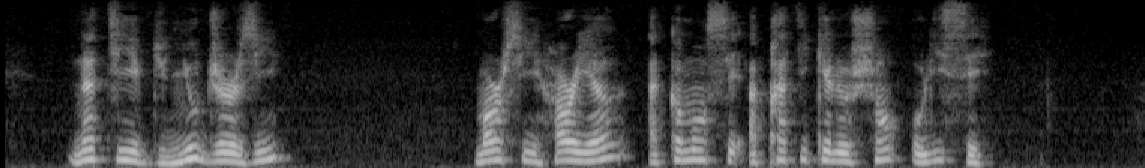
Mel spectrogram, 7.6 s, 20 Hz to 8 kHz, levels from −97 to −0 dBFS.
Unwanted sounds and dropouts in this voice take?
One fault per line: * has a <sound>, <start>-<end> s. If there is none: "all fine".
all fine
